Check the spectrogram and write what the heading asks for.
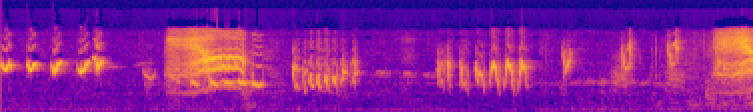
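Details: Black-naped oriole, known locally as kepodang emas or kepodang jawa, with a call used as a lure for trapping: short whistled notes repeated rapidly, then harsh nasal squawks and buzzy chattering bursts, separated by brief pauses.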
